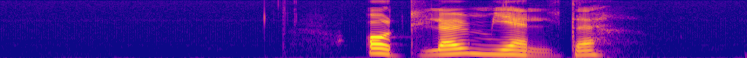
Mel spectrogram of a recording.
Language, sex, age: Norwegian, female, 53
